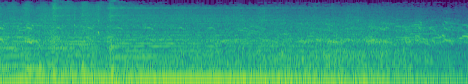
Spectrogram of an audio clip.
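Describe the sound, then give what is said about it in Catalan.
A moored ship creaks and groans at the end of the south dock of the port of Barcelona, near the airport runways, drawn-out honking moans rising and falling over a steady wash of water and wind, continuous. “Som a bord del vaixell Sea Star que grinyola al final del moll sud del port de Barcelona.”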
